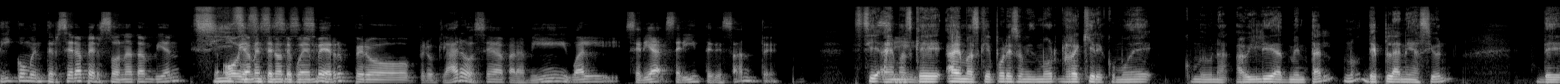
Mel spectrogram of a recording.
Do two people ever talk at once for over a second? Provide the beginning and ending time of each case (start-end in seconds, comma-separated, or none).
1.9-3.4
